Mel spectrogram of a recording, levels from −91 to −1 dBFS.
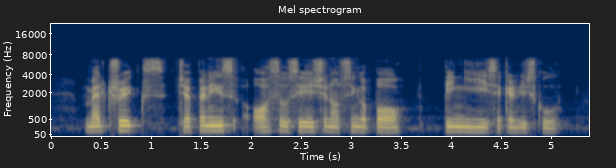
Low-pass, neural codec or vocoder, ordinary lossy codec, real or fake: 7.2 kHz; codec, 16 kHz, 16 kbps, FunCodec, trained on LibriTTS, 50 frames a second; AAC, 48 kbps; fake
